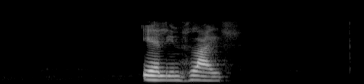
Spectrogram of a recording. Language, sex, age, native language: Icelandic, female, 9, Icelandic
